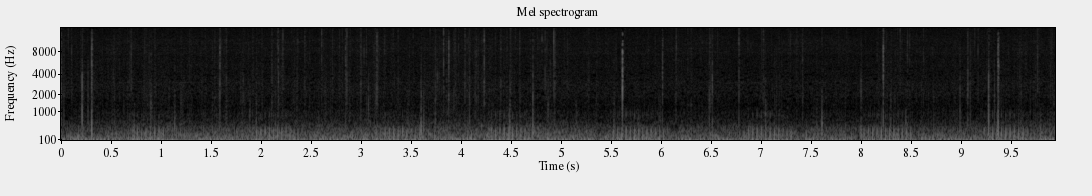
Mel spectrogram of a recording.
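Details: Soft, buzzy cat purr with rhythmic surges roughly every second, accompanied by frequent sharp pops and crackles from a burning fireplace.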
